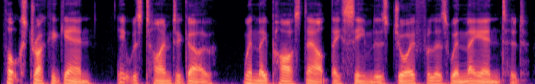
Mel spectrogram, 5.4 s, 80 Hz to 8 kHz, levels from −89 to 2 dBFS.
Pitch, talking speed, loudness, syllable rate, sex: 100 Hz, 235 wpm, -19 LUFS, 5.6 syllables/s, male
